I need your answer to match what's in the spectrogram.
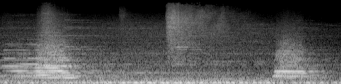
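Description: A train horn sounds two loud, sustained blasts, one near the start and one near the end, over the steady heavy rumble and clatter of a passing train.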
